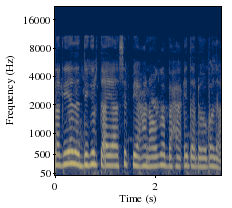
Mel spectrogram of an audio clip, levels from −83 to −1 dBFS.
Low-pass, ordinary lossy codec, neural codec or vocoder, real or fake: 10.8 kHz; none; none; real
